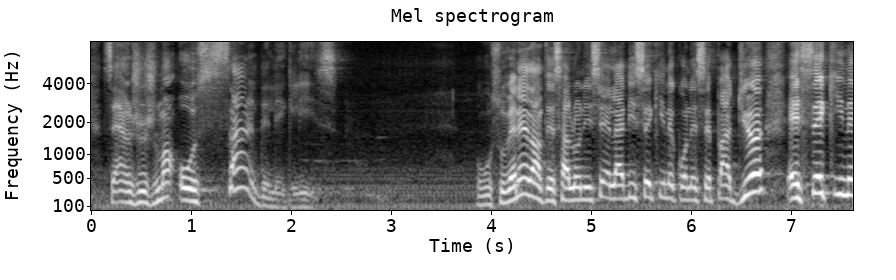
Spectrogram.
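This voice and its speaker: Pausing long and often, a man speaks at a moderate pace with lively intonation and big swings in loudness. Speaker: pastor. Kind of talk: sermon preached to a congregation.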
